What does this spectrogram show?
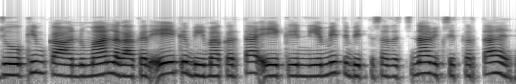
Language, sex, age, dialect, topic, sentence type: Hindi, female, 18-24, Awadhi Bundeli, banking, statement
